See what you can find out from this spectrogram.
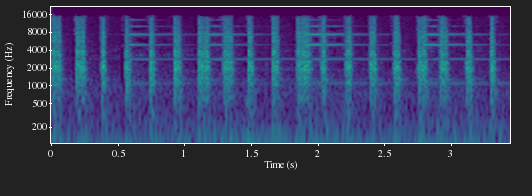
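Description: Sharp buzzy bursts roughly five or six a second, evenly paced with a hiss between them; ignition sparks are getting into the radio.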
